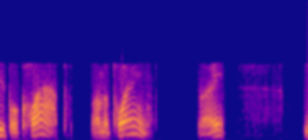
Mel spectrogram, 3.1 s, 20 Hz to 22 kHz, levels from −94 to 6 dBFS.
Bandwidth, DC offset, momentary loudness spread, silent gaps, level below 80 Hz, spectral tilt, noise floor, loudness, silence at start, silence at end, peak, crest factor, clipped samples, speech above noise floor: 3.6 kHz; under 0.1%; 14 LU; 0.74-0.90 s, 1.61-1.95 s, 2.33-2.37 s, 2.97-3.03 s; -80 dBFS; -5.5 dB/octave; -65 dBFS; -23 LUFS; 0 s; 0 s; -4 dBFS; 22 dB; under 0.1%; 43 dB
